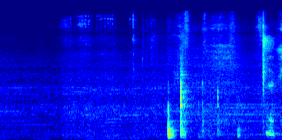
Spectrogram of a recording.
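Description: Scissors trimming construction paper: faint paper rustling, then two sharp snips close together about two and a half seconds in, with a few small clicks after.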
